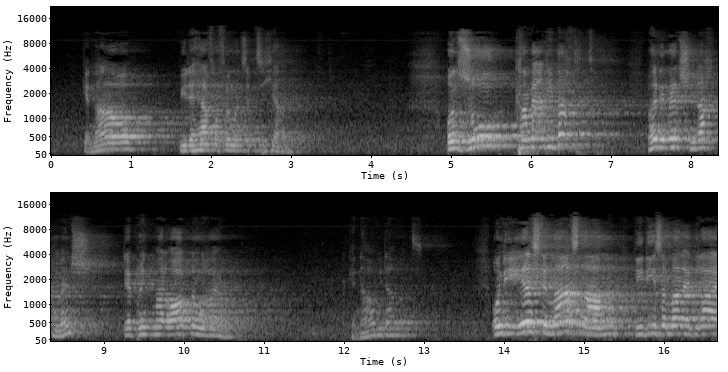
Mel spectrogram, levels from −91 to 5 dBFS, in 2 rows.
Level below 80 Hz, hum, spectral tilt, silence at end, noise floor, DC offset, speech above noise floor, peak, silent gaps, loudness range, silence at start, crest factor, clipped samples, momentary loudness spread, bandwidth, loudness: -60 dBFS; none; -4 dB/octave; 0 s; -57 dBFS; under 0.1%; 28 dB; -10 dBFS; none; 10 LU; 0.4 s; 20 dB; under 0.1%; 21 LU; 13 kHz; -29 LUFS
